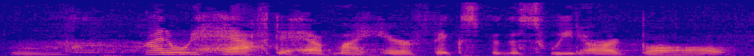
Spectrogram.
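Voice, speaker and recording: An actress playing a bossy, earnest teenage big sister in a 1950s radio sitcom. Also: female voice, fairly low pitch, normal speed, sharp tone, slightly rough, full character voice. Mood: insistent. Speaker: actor in a radio family sitcom. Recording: dull old radio recording.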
